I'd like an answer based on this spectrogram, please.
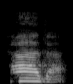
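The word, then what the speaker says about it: هذا: In the Mus'haf, you will see like a standing alif written on it, right? So you know to make it longer. Hada, okay?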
